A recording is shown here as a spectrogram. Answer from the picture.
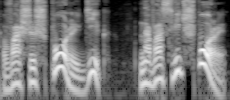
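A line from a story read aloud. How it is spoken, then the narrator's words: Horrified exclamation. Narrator (Russian): Люд воскликнула в ужасе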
